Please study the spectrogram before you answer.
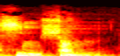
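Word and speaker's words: שמשון: que nació con sansón que en hebreo se pronuncia sin son y qué significa el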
